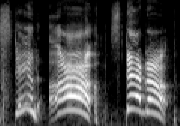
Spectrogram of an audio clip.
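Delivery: loud, high drawn-out plea; hammed-up urging, pitched high and loud; exasperated shout. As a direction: holler it like a fed-up friend. Urging Alexia to stand up.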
